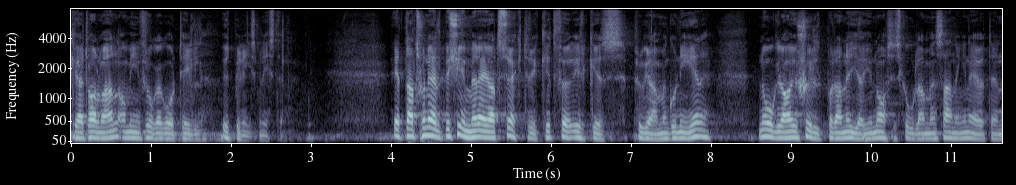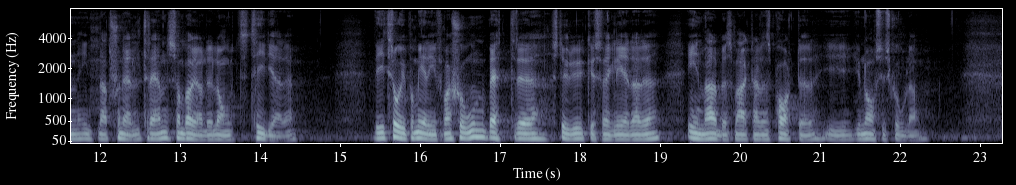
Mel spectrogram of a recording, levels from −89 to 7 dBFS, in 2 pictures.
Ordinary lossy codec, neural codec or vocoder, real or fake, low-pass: none; none; real; none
